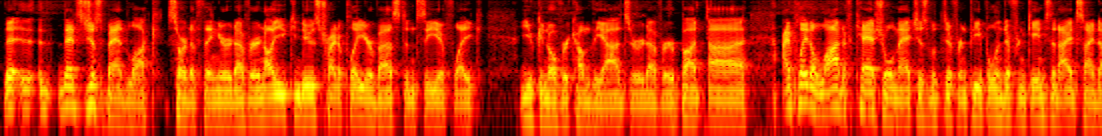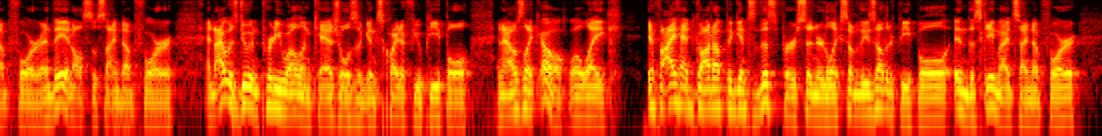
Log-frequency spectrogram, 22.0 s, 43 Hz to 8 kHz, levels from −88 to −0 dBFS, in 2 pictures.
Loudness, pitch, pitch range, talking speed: -27 LUFS, 95 Hz, 85-125 Hz, 275 wpm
